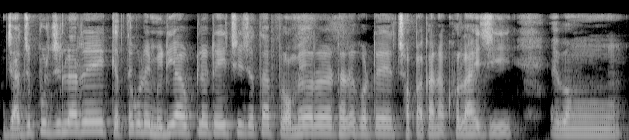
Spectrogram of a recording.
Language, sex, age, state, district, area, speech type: Odia, male, 60+, Odisha, Jajpur, rural, spontaneous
